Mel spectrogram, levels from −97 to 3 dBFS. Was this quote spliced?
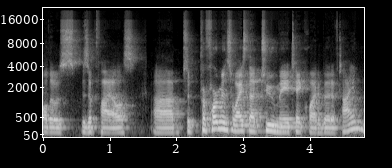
yes; 1 cut; at 1.5 s

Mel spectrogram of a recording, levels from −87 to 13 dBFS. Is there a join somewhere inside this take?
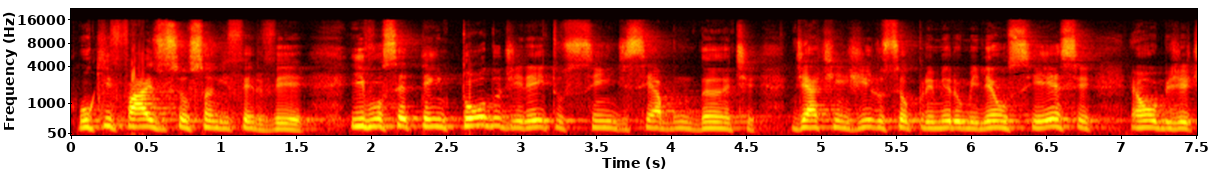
no; 0 cuts

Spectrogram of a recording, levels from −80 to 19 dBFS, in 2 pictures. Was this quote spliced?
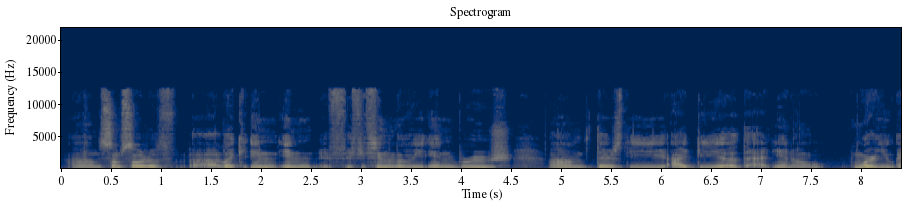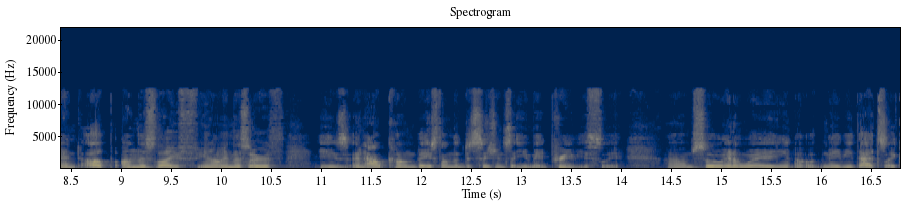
no; 0 cuts

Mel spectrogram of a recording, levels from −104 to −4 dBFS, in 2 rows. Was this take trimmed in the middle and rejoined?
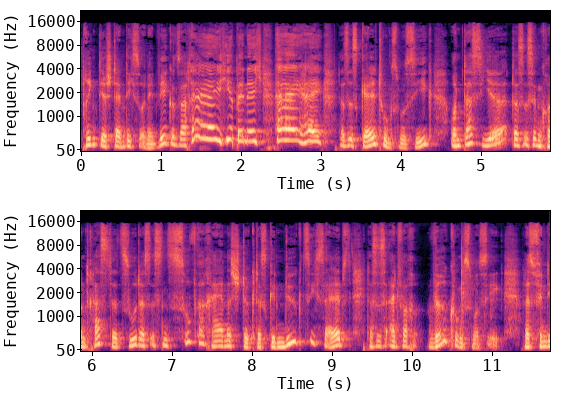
no; 0 cuts

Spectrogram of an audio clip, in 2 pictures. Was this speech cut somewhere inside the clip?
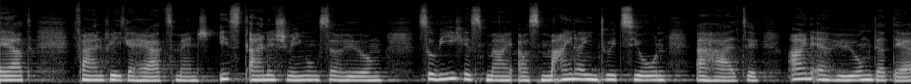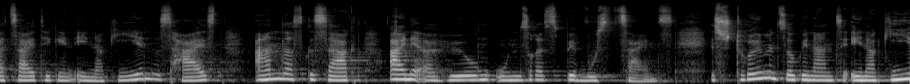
no; 0 cuts

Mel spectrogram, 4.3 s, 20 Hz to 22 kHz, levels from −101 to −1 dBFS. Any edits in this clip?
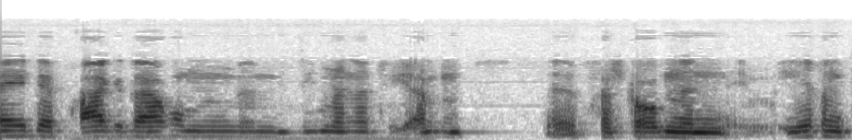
no; 0 cuts

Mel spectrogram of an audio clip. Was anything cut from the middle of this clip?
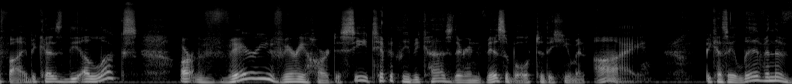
yes; 1 cut; at 1.9 s

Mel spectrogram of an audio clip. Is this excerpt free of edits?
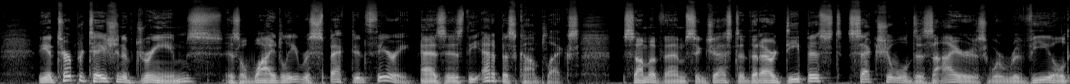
no; 2 cuts; at 4.2 s, 6.1 s

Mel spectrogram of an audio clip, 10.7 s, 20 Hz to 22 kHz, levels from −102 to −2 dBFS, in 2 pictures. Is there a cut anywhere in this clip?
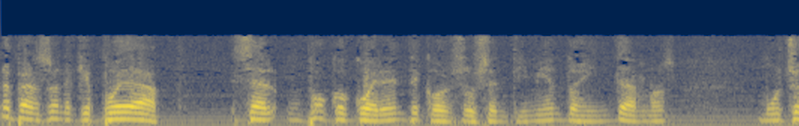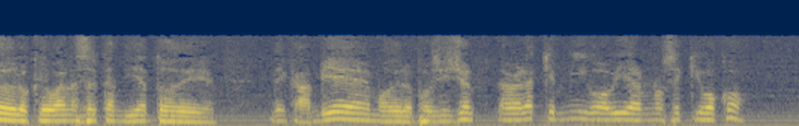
yes; 1 cut; at 8.5 s

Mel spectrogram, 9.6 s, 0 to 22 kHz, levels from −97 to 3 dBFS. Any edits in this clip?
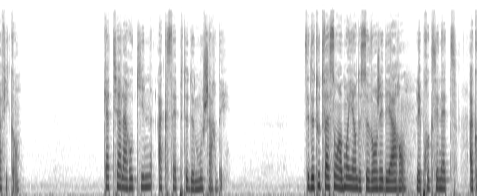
yes; 1 cut; at 6.9 s

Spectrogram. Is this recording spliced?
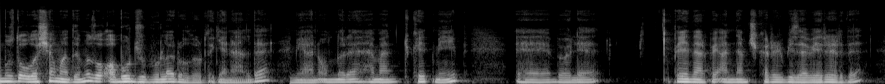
yes; 1 cut; at 2.9 s

